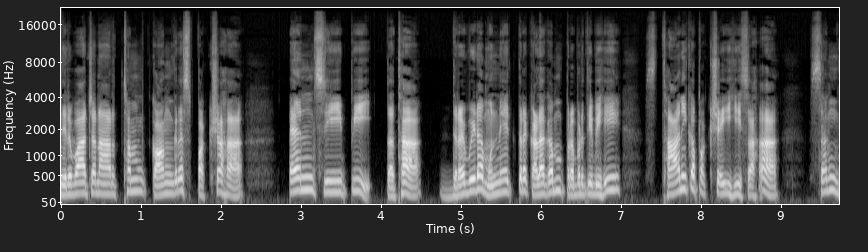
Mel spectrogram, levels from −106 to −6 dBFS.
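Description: Nothing here jumps out as a technical fault; the speech just carries on steadily without any glitch worth pointing to.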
